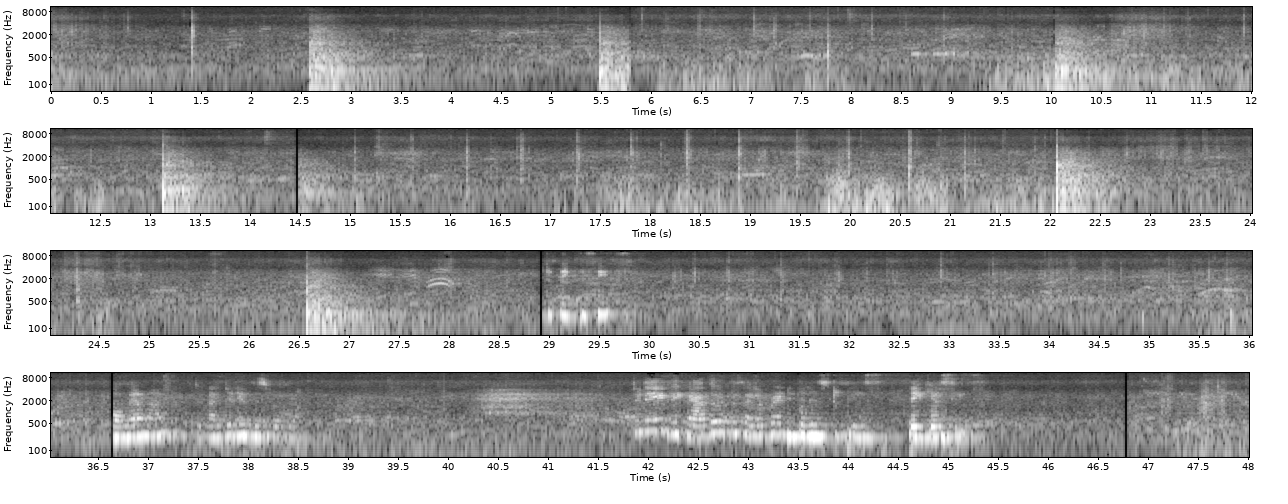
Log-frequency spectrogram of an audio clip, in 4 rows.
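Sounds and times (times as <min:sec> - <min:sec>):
faint voices: 0:00.0 - 0:48.0
loud thump: 0:02.6 - 0:03.5, 0:05.5 - 0:05.8, 0:14.5 - 0:15.2, 0:26.6 - 0:27.5
loud sharp bangs: 0:02.6 - 0:03.7, 0:05.5 - 0:05.9, 0:10.0 - 0:11.0, 0:13.1 - 0:15.8, 0:22.0 - 0:22.8, 0:26.5 - 0:27.8.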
